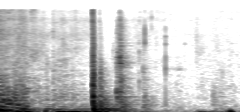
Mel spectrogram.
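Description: A door is closed at home during a power outage. A single sharp thud lands near the start, followed by a few fainter knocks and rattles as it settles.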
